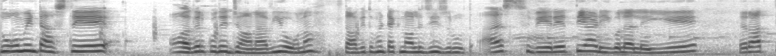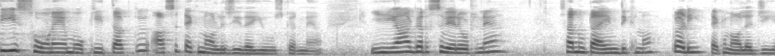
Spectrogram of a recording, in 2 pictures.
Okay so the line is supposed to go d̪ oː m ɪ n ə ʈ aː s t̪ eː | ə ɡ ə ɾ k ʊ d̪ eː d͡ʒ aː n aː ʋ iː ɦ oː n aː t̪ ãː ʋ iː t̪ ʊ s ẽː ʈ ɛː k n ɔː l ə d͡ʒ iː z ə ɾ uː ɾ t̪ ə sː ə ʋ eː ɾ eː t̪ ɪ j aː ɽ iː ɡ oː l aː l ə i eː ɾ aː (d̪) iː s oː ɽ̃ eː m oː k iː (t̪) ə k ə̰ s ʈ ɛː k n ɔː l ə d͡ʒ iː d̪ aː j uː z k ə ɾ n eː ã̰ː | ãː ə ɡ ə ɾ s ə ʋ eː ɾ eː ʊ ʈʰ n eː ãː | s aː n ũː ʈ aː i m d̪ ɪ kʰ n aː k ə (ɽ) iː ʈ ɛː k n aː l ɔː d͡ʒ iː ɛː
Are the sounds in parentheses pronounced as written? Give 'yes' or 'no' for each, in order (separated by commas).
no, yes, yes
